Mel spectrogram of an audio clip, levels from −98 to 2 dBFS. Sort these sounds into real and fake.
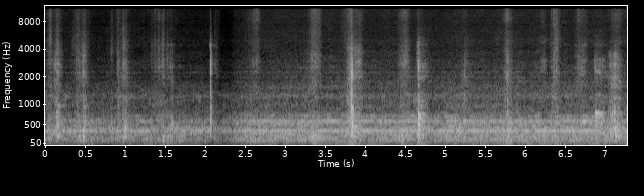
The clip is fake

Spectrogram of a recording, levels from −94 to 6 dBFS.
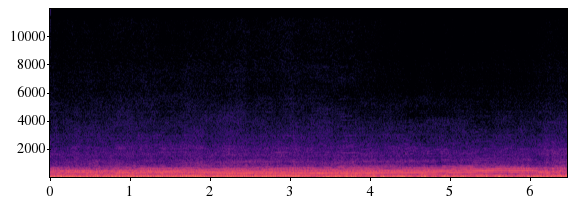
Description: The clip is fake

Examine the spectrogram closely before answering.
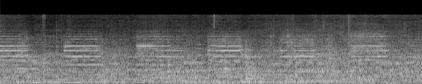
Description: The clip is fake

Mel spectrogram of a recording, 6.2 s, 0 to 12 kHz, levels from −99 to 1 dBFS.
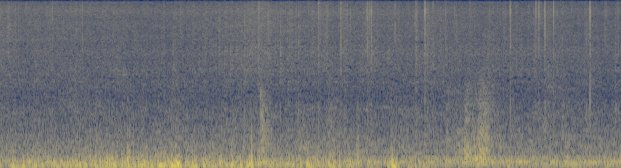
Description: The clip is real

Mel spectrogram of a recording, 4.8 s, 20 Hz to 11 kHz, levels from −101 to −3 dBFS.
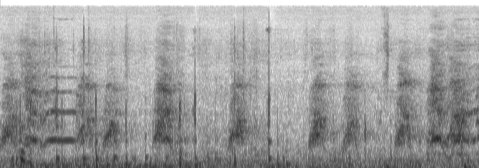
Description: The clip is real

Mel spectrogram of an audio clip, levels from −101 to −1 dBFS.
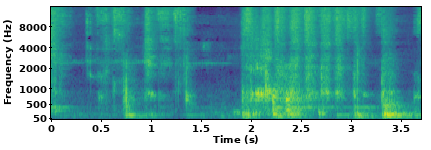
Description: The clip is fake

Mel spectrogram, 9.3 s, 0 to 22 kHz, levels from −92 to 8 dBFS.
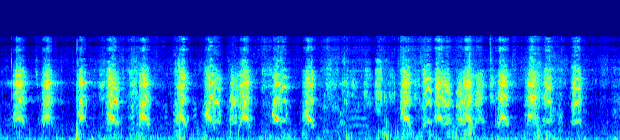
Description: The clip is real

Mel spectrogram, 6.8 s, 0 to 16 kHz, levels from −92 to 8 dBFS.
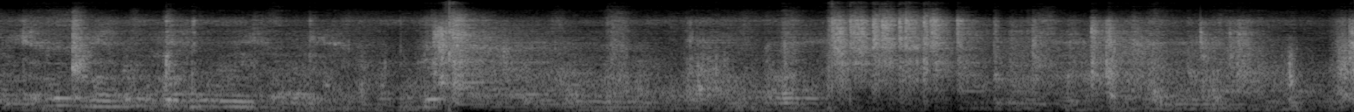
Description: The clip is fake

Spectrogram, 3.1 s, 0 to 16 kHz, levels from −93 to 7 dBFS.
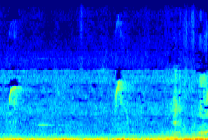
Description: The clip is real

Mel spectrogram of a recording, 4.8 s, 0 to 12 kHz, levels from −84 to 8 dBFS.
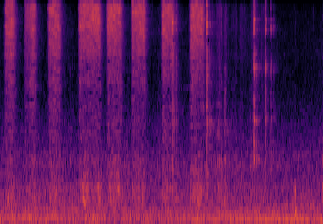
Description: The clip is real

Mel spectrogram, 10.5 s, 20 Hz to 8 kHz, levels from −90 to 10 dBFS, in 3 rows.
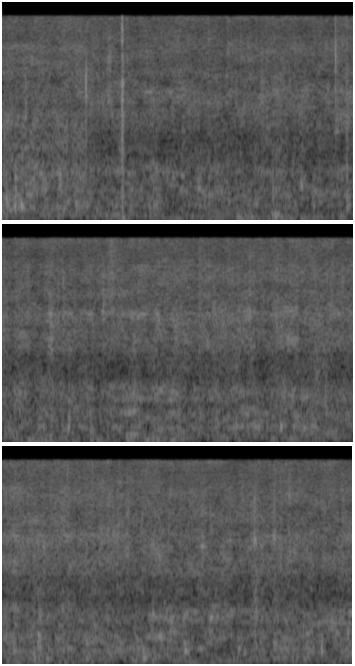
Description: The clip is fake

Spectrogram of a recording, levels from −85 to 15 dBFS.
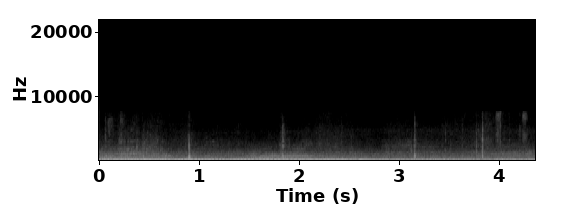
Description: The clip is real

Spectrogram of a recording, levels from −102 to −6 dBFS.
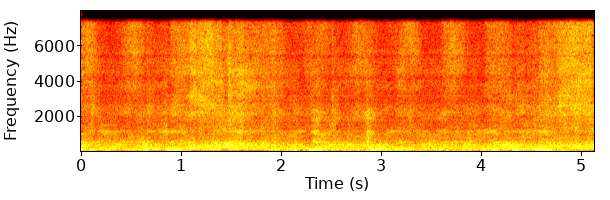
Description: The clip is fake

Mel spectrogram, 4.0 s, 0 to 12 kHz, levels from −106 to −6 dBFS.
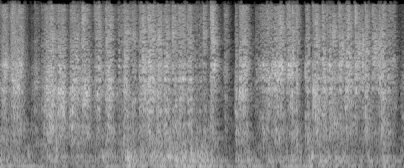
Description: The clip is real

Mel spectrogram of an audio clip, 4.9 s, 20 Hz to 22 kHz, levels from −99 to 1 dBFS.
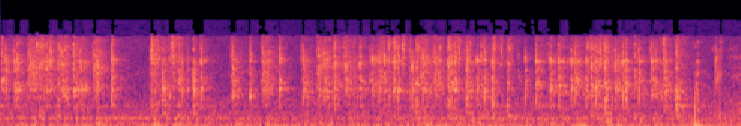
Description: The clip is real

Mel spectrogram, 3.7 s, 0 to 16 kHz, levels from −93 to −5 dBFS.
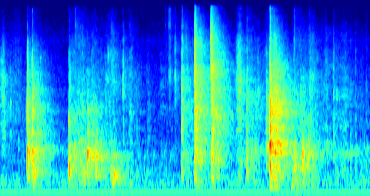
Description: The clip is real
